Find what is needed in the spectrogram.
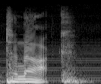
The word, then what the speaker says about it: Tanakh: So the first appearance of the Satan shows up in the Tanakh.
